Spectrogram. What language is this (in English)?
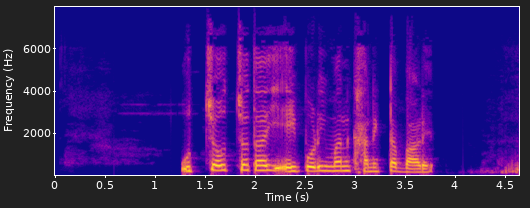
Bangla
